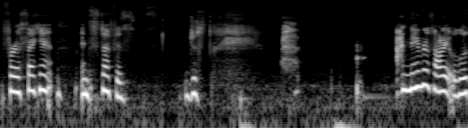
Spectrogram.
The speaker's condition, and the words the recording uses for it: Stuttering. Parts of this story was very hard for her to tell and some tears were shed.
